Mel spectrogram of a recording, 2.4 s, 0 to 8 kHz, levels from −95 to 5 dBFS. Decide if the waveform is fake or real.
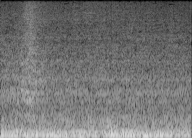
real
